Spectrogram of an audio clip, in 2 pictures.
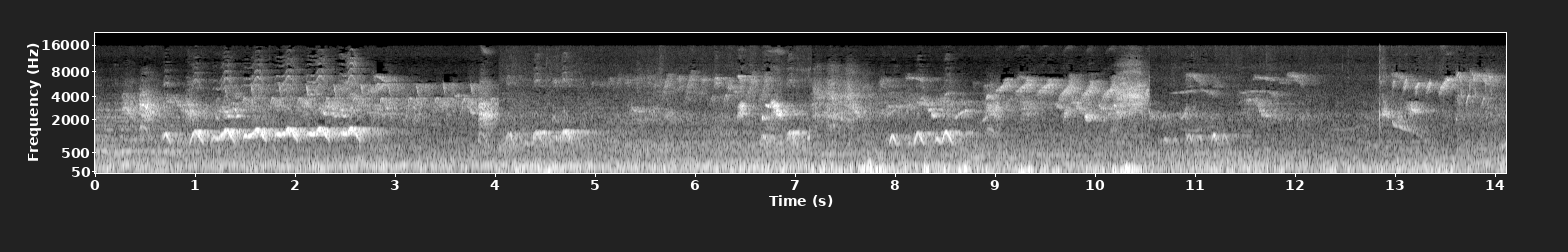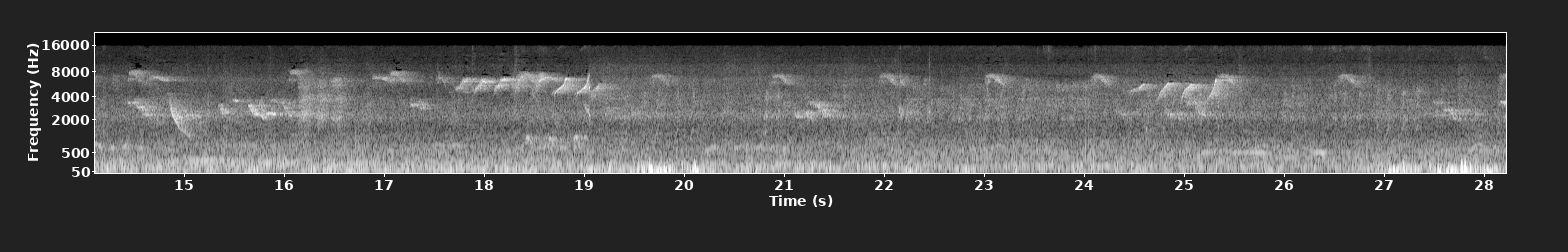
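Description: Several birds chirping and calling, with short repeated trills and high chirps throughout, over a low rumble.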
